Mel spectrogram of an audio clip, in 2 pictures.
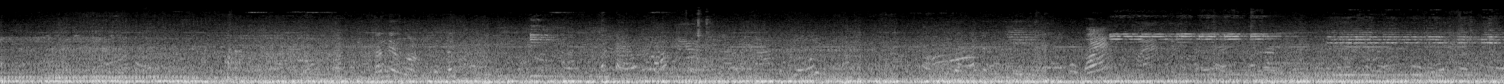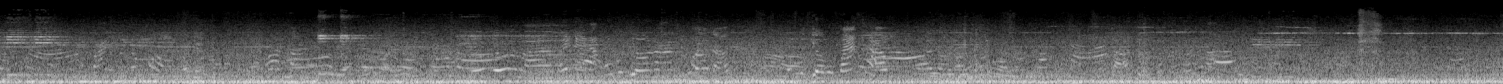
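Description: Steady hum of busy street traffic, mostly motorbikes, with people talking in the background and a few short horn toots around the middle.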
